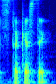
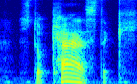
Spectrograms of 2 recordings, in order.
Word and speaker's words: stochastic: stochastic I pronounce it stochastic but in English you put an emphasis on stochastic you put an emphasis on the second syllable and if I don't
